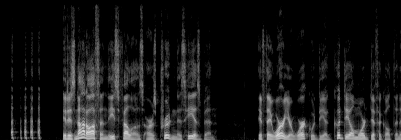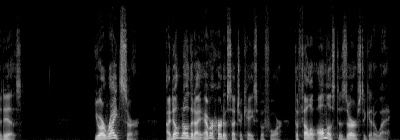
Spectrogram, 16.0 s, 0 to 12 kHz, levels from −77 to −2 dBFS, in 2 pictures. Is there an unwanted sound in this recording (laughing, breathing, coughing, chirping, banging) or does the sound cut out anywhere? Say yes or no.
yes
